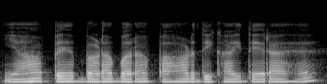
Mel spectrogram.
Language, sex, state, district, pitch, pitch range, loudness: Hindi, male, West Bengal, Alipurduar, 130 Hz, 125-130 Hz, -17 LUFS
